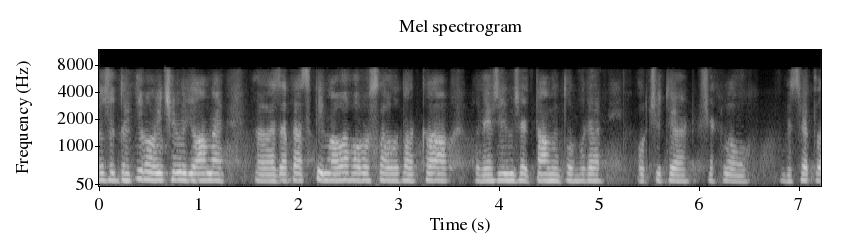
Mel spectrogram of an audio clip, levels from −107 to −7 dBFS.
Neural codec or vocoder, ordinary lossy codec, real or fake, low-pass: codec, 16 kHz, 1 kbps, FreqCodec, smaller model; AAC, 48 kbps; fake; 7.2 kHz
